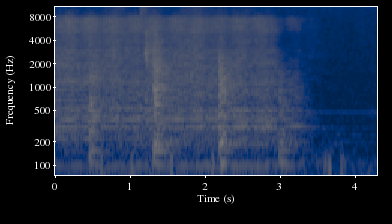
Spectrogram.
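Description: A Stannah passenger lift's machinery running, heard from inside the car as it settles at the floor. It is a steady mechanical hum with three light clicks, and it stops about three seconds in.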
